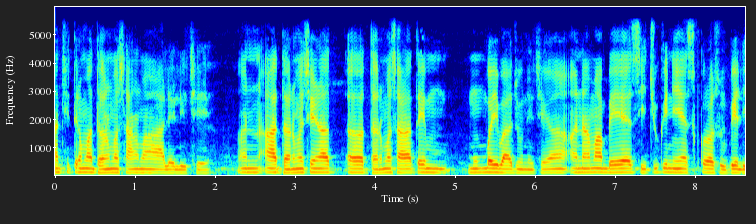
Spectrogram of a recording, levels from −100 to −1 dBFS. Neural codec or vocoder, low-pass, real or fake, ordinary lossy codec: codec, 16 kHz, 8 kbps, FreqCodec, larger model; 5.4 kHz; fake; AAC, 48 kbps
